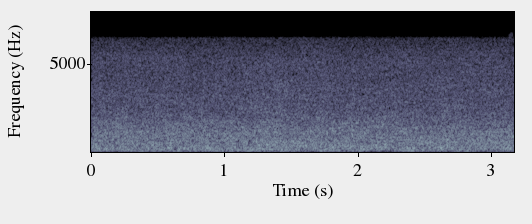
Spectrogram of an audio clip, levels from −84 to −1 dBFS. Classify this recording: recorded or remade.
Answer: remade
